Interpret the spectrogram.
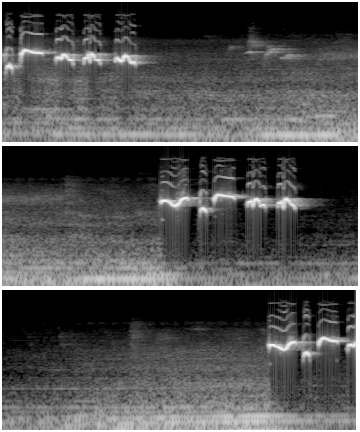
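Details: Orange-headed thrush singing in the morning as a lure to get birds singing: three bursts of fast, twisting whistled notes, each about one and a half seconds long, separated by quiet stretches with soft low noise.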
